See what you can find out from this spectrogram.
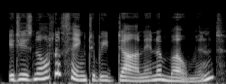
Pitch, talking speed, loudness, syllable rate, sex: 200 Hz, 290 wpm, -16 LUFS, 6.0 syllables/s, female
